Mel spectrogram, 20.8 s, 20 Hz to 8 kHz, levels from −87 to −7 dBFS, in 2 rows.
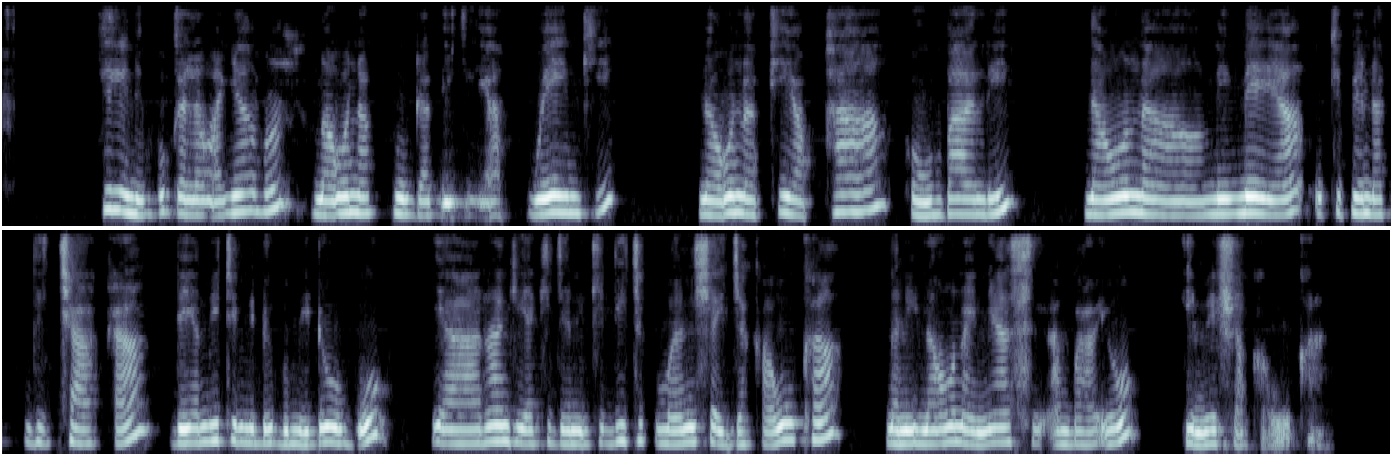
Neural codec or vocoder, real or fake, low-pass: codec, 16 kHz, 2 kbps, FunCodec, trained on LibriTTS, 25 frames a second; fake; 7.2 kHz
